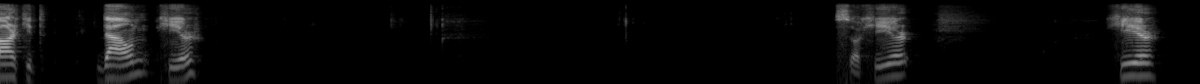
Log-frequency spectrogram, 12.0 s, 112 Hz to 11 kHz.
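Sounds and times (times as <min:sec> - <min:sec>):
computer mouse clicks: 0:06.2 - 0:06.5.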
